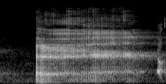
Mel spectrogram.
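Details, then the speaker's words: A single loud, long, rumbling burp lasting over a second, during a burp session after chugging soda. "versus right now oh ooh a massive burp chug chug nice"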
